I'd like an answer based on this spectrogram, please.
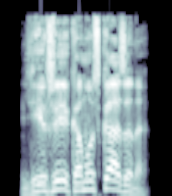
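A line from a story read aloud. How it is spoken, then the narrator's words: Barking. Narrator (Russian): рявкнула Нелли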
